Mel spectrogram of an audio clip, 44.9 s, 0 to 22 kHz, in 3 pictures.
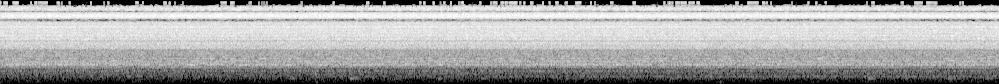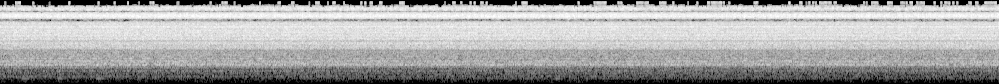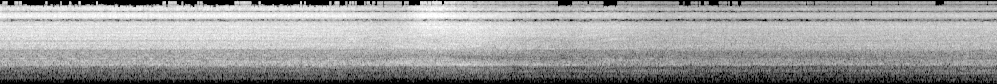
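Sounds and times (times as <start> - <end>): sawmill whirring: 0.0 - 44.9.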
